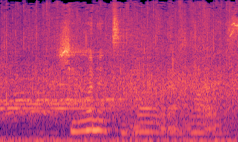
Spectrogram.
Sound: applause

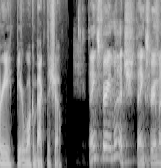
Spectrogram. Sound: none

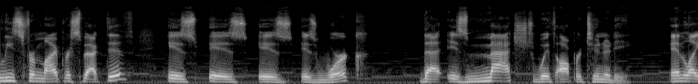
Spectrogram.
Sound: stutters

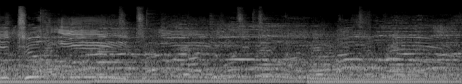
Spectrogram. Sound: echoing

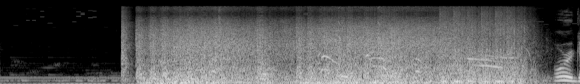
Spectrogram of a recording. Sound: sounds of gun kata

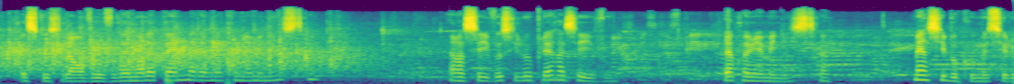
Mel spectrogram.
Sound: applause

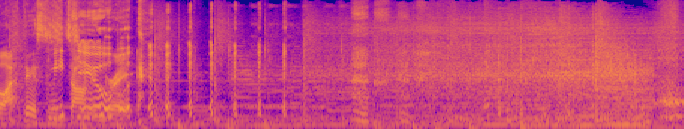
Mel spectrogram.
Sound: laughing

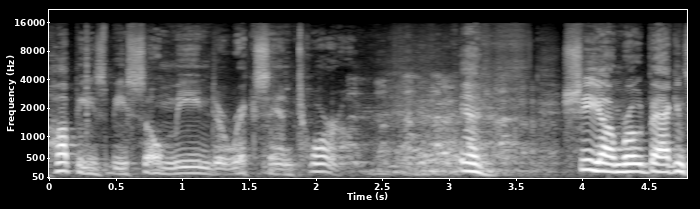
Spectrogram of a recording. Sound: laughter

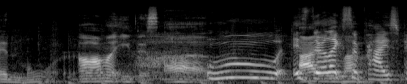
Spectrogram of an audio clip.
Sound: gasps

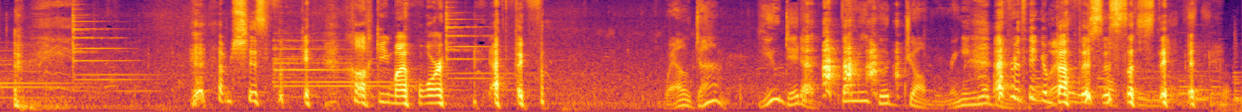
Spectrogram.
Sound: laughs; laughs

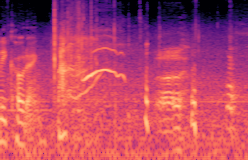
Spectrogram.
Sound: laughing

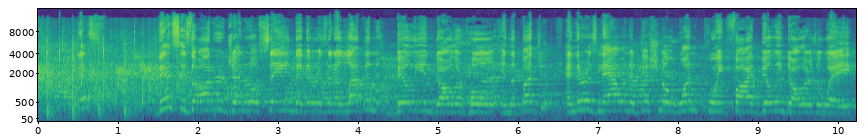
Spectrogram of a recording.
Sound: applause

